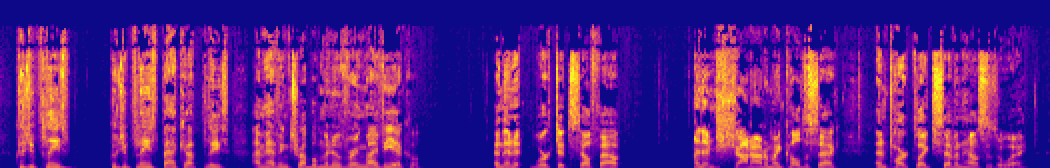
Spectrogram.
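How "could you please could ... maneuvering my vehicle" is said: very high, courteous automated car voice. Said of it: "this voice goes".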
